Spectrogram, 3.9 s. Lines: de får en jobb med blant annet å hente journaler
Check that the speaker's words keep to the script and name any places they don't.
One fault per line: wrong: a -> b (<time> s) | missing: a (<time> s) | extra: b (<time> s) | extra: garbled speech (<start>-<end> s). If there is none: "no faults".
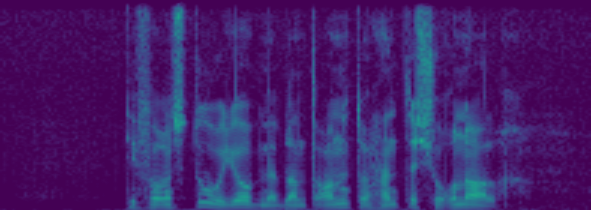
extra: stor (1.2 s)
